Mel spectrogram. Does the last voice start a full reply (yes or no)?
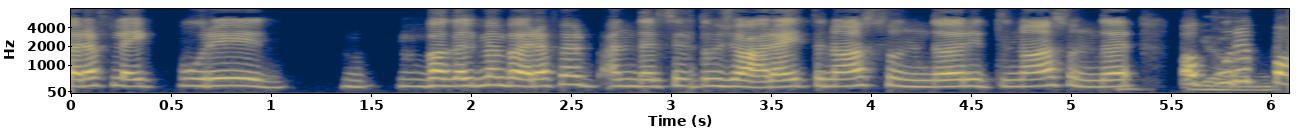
no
